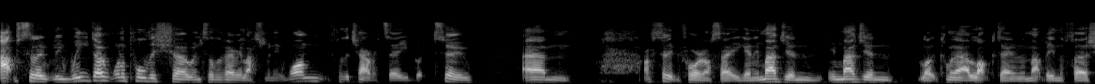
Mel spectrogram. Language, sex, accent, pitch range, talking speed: English, male, British, 100-130 Hz, 225 wpm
